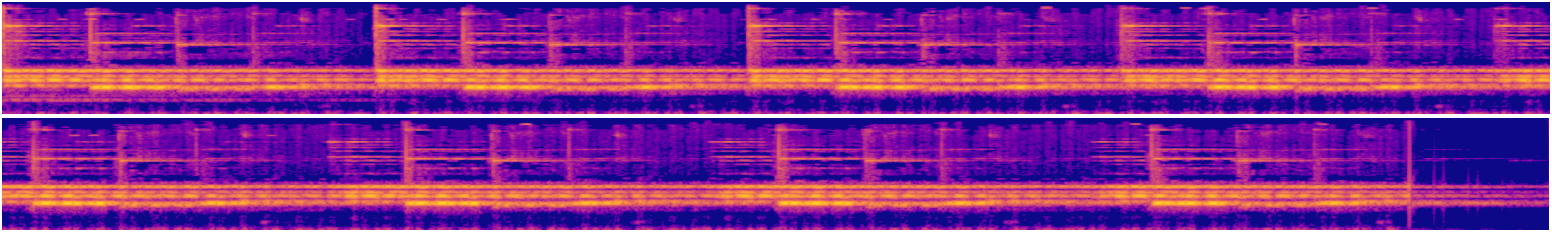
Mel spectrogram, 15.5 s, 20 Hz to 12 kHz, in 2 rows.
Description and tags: dub bell 008 efxatmo
bell/vibe dubs made with reaktor and ableton live, many variatons, to be used in motion pictures or deep experimental music.
bell, dub, experimental, reaktor, sounddesign, vibe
